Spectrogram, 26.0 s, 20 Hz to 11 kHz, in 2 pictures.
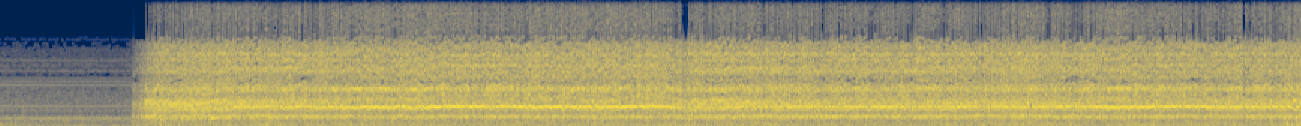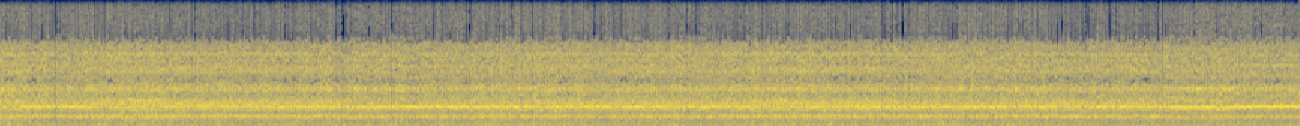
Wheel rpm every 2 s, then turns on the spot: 30, 210, 220, 220, 230, 230, 230, 230, 230, 230, 230, 230, 230.
none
